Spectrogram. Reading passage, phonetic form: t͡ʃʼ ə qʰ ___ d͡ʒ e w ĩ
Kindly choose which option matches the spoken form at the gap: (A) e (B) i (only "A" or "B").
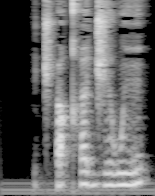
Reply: B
